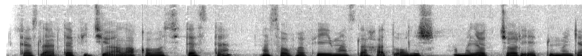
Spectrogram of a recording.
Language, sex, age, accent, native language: Uzbek, male, 18-24, Andijon, Uzbek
